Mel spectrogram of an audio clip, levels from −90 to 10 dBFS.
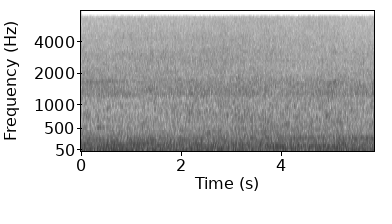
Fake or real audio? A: real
